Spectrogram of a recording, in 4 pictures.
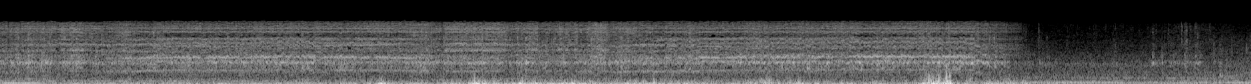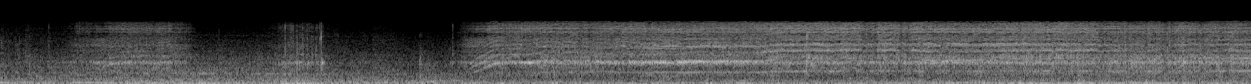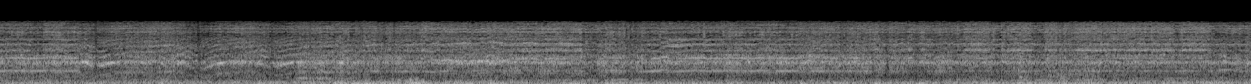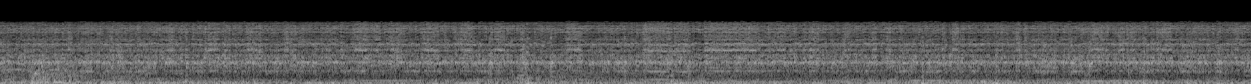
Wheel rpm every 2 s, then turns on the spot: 170, 160, 160, 160, 150, 30, 20, 30, 40, 140, 160, 160, 160, 130, 150, 170, 170, 170, 170, 170, 170, 170, 170, 170, 170.
10-12 14-16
